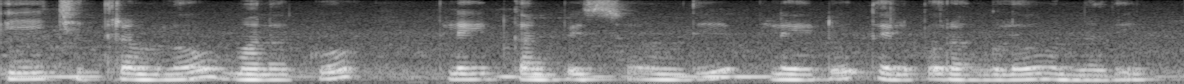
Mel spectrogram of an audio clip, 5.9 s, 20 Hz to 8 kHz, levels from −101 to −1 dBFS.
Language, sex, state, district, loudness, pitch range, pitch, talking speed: Telugu, female, Telangana, Mahabubabad, -17 LUFS, 185-215 Hz, 195 Hz, 90 wpm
